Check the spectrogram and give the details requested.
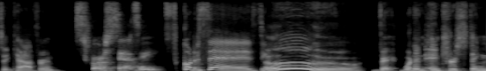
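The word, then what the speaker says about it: Scorsese: Scorcese. How do you pronounce it, Katherine? Scorcese.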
